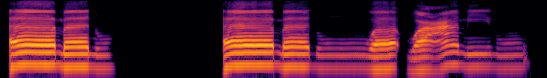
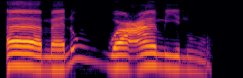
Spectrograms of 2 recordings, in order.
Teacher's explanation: Maka sebaiknya atau selayaknya kita membaca pada waw sukun yang pertama itu dengan panjang atau mad.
